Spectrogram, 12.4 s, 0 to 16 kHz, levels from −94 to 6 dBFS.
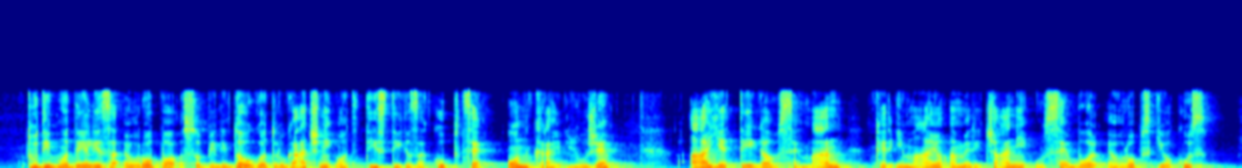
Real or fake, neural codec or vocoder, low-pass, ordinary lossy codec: real; none; 7.2 kHz; none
